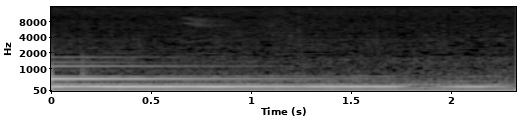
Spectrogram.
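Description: Classical nylon-string guitar: a chord rings out and slowly fades, its low notes dying away near the end.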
